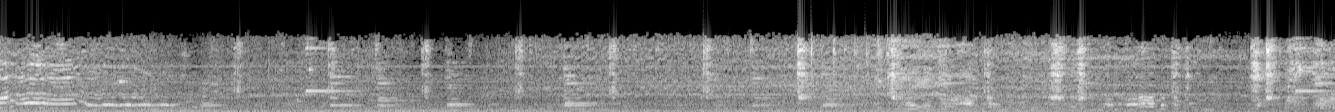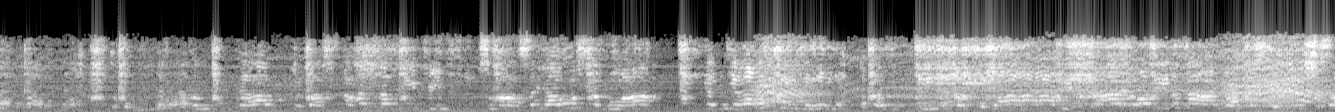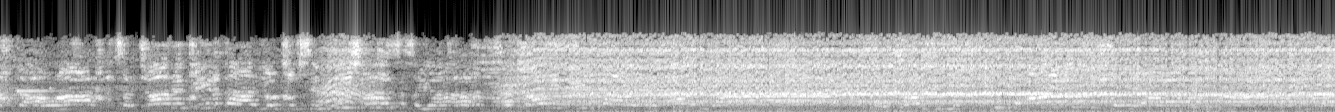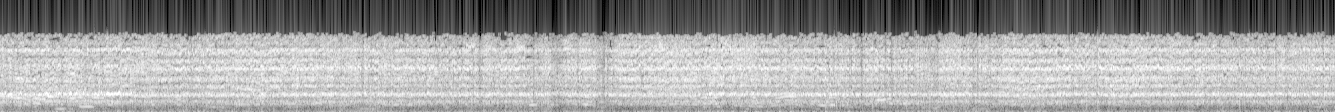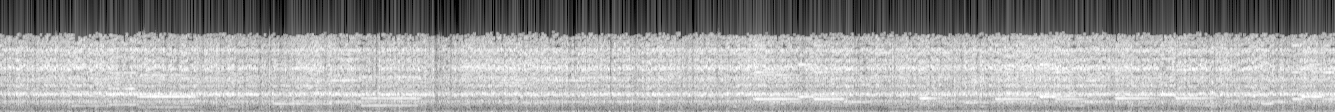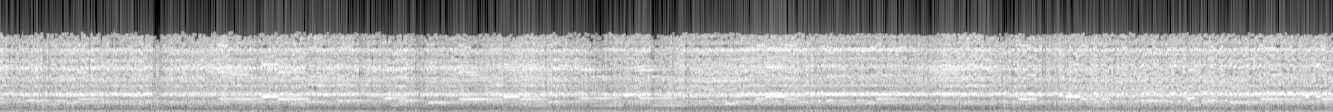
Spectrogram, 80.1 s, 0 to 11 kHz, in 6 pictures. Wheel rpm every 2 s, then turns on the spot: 0, 0, 0, 0, 0, 0, 0, 0, 0, 0, 20, 0, 10, 40, 0, 20, 190, 210, 230, 230, 220, 220, 240, 230, 230, 230, 230, 240, 230, 240, 230, 230, 240, 240, 240, 230, 230, 230, 230, 210.
26-28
